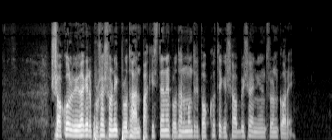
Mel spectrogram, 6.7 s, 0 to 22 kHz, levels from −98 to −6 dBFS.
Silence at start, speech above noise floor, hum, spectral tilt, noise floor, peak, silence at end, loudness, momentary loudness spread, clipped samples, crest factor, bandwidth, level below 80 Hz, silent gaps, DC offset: 1 s; 65 dB; none; -6.5 dB/octave; -82 dBFS; 0 dBFS; 0.85 s; -17 LUFS; 16 LU; under 0.1%; 18 dB; 11.5 kHz; -36 dBFS; none; under 0.1%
